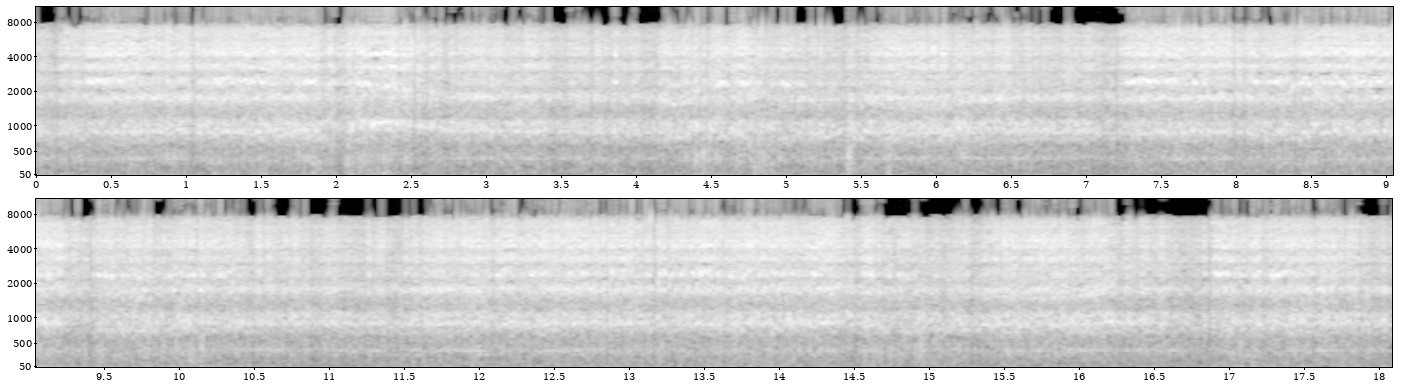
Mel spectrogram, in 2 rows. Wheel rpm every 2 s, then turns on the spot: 220, 250, 220, 230, 220, 230, 220, 220, 220.
none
